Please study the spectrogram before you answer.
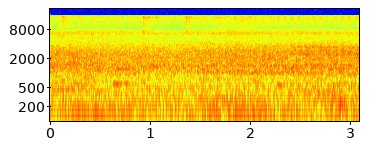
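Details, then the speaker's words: Yamaha NMAX V2 scooter, about 46,000 km, previously noisy, after rocker arm replacement, bodywork off: steady even idle with smooth low hum and no tapping or clatter; normal quiet idle after repair. "Compare doun sa videong maingay kanina. Ayan na yung motor ni sir. NMAX P213 yan. Nakahubad pa. pa nalilinisan. So after niyan, lilinisan natin yan. Yan. Tahimik na tahimik."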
